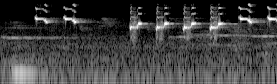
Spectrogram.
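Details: Goldfinch × canary hybrid singing clean Malaga-style song: spaced high downslurred chirps, then a regular series of buzzy double notes repeated about every half second, with a faint low hum.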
